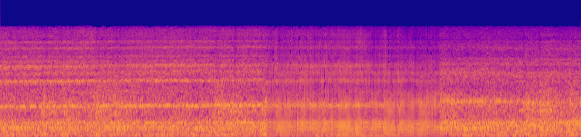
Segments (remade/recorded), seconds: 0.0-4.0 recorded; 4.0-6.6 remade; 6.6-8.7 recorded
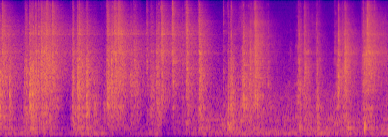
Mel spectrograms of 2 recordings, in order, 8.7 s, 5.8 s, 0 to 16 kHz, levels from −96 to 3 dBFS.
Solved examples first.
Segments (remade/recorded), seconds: 0.0-3.7 recorded; 3.7-5.8 remade

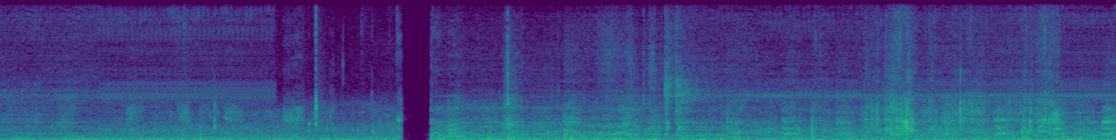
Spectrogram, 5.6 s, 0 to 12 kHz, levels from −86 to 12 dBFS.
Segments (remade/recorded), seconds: 0.0-0.5 remade; 0.5-2.0 recorded; 2.0-3.8 remade; 3.8-5.6 recorded

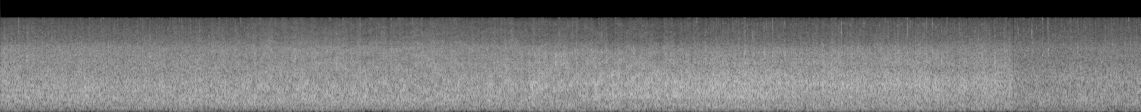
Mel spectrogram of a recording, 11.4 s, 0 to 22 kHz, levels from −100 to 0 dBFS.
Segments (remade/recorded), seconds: 0.0-2.5 recorded; 2.5-6.8 remade; 6.8-11.4 recorded

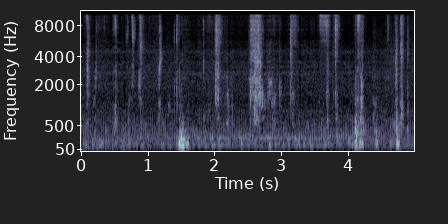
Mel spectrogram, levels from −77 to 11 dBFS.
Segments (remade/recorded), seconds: 0.0-1.4 recorded; 1.4-4.2 remade; 4.2-5.0 recorded

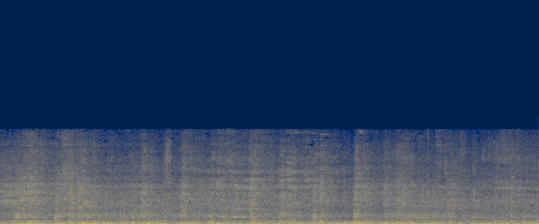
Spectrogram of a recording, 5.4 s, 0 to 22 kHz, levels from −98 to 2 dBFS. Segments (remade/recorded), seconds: 0.0-4.5 recorded; 4.5-5.4 remade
